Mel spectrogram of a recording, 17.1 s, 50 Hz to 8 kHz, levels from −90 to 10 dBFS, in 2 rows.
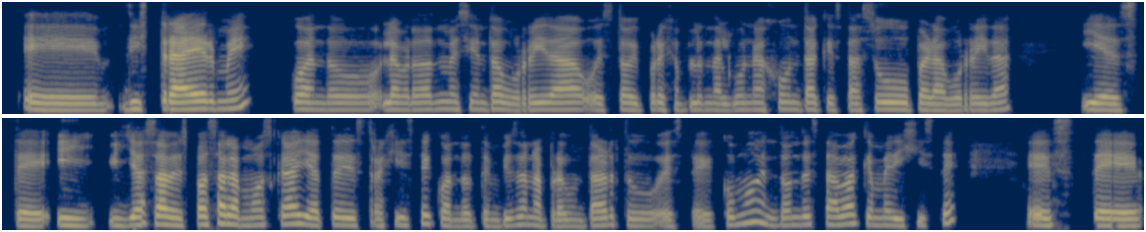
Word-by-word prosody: eh, 170 -2 +2
distraerme, 200 - +5 0.3
cuando 180 -1 -2
la 180 0 +2
verdad, 180 +1 -2
me 195 0 -5
siento 190 0 -4
aburrida. 180 +1 +1
O - - -5
estoy, 170 +1 -4
por 185 +3 -5
ejemplo, 175 0 -5
en 175 -1 -8
alguna 180 +2 -5
junta, 185 0 -3
que 170 - -7
está 170 +1 -5
superaburrida. 175 0 -1 0.5
Y, 180 - +3
este, 170 +1 0
y 185 -2 0
y 185 - -5
ya 200 +1 +4
sabes, 210 -6 +5
pasa 215 +5 +5
la 220 -2 +6
mosca, 200 +4 +1
ya 205 -4 +3
te 200 - -2
distrajiste, 190 +3 -2
cuando 170 -3 -4
te 175 - -7
empiezan 185 +4 -3
a 185 - +1
preguntar, 170 +4 -2
tú: 175 -1 -6
"Este, 160 0 -5
¿cómo? 240 - -3
¿En 200 -9 -5
dónde 195 +2 -3
estaba? 215 +2 0
¿Qué 210 - -3
me 190 0 -4
dijiste?". 185 - -4 0.5
Este, 180 -1 +2
185 Hz, 160 wpm, -24 LUFS, 175-195 Hz, 0.5 s, la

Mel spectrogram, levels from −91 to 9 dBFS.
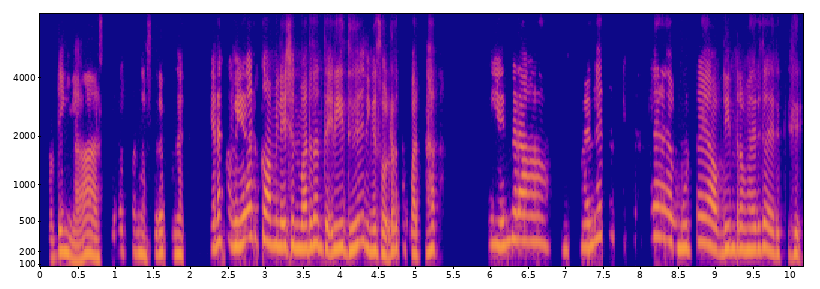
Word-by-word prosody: அப்பிடிங்களா! 150 -5 -1 0.3
சிறப்புங்க, 190 0 -7
சிறப்புங்க. 180 -1 -2 0.4
எனக்கு 285 +4 -1
வியர்ட் 320 +6 +4
காம்பினேஷன் 255 -3 +4
மாரி 230 +1 +4
தான் 240 -3 -1
தெரியுது. 220 +1 +3 0.2
நீங்க 210 -1 +1
சொல்றத 210 +6 0
பார்த்தா. 185 +3 -2 1.0
என்னடா! 295 +2 +3 0.8
மிளகு 320 +9 -2
சிக்கன்ல 310 +2 -4
முட்டையா! 260 +4 -1
அப்பிடின்றமாரி 220 +1 0
தான் 210 -4 0
இருக்கு. 180 -2 -8
230 Hz, 110 wpm, -21 LUFS, 195-275 Hz, 1.0 s, வியர்ட்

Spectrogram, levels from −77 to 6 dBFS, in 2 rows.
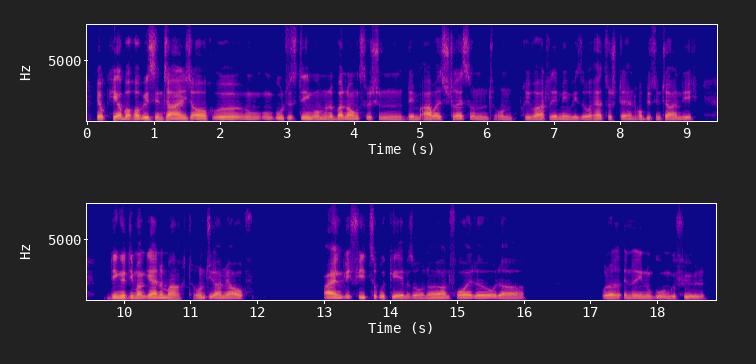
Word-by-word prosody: Ja, - - +7
okay, - - +2
aber - - +5
Hobbys 115 +4 +5
sind 125 -1 -2
da 95 - +6
eigentlich 110 -1 +2
auch, 110 -1 +4
äh, - - -10
'n 95 -1 0
'n 90 -1 -8
gutes 100 -2 -4
Ding, 95 0 +1
um 95 0 -2
'ne 90 -1 -2
Balance 90 +3 +2
zwischen 85 -2 -7
dem 80 -1 -3
Arbeitsstress 90 0 +1
und 85 -3 -8
und 80 -2 -10
Privatleben 85 0 -1
irgendwie 85 0 -4
so 80 0 -2
herzustellen. 80 -6 -4
Hobbys - - -6
sind - - -11
ja - - +2
eigentlich 85 -1 -5 0.5
Dinge, 100 0 +3
die - - 0
man 90 -2 +1
gerne 100 +1 +5
macht 120 +2 -1
und 95 -1 -4
die - - +2
einem 90 +1 0
ja 90 - +2
auch 85 0 0
v - - -24 1.1
eigentlich 95 0 +4
viel 105 -1 0
zurückgeben 85 -1 0
so, 80 0 -4
ne? 100 +4 0
An 90 -2 -3
Freude 90 0 +1
oder 85 -2 -1 1.2
oder 80 -1 +1
in 85 - -5
irgend 90 +3 -2
'nem 80 - -9
guten 85 0 -4
Gefühl. 80 -2 -4
90 Hz, 170 wpm, -25 LUFS, 85-95 Hz, 1.2 s, Ja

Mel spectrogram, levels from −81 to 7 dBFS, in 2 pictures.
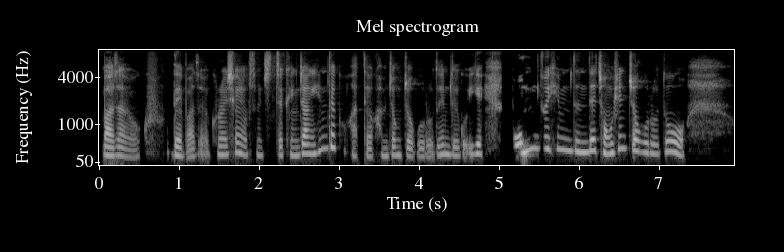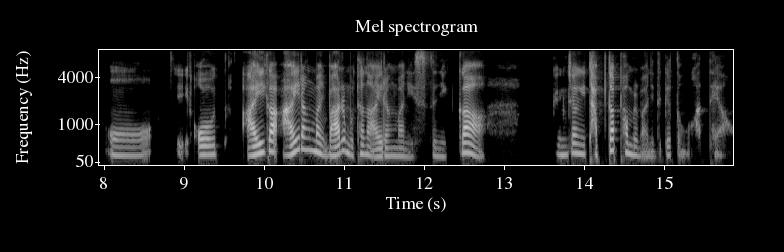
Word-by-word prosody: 맞아요. 165 -6 -1
그 - - -16 0.3
네 175 -3 0
맞아요. - - -9
그런 185 0 -7
시간이 220 +3 +3
없으면 175 -1 -9
진짜 175 0 -2
굉장히 180 +4 -2
힘들 315 +8 -3
것 - - -25
같아요 165 -2 -8
감정적으로도 165 0 -7
힘들고 185 -3 -7
이게 200 +1 -2 0.4
몸도 290 +10 0
힘든데 265 -4 -3
정신적으로도 225 - -1 0.7
어 170 -1 -5 0.4
이 - - -8 0.2
어 185 +1 +3 0.3
아이가 230 +8 +8
아이랑만, 260 -5 +5
말을 175 +9 +7
못 190 -1 -4
하는 190 -2 +1
아이랑만 160 +2 -1
있으니까 155 +8 +2 0.9
굉장히 195 +2 -1
답답함을 230 -8 +3
많이 175 - -9
느꼈던 175 +1 -11
것 - - -19
같아요. - - -8
190 Hz, 335 characters per minute, -24 LUFS, 170-235 Hz, 0.9 s, 아이가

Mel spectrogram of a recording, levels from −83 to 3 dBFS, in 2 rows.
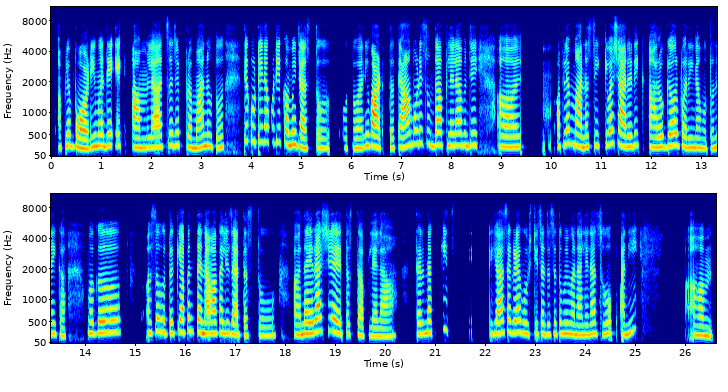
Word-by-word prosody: आपल्या 255 +3 -2
बॉडीमध्ये 235 +4 +4
एक 255 0 -1 0.2
आम्लाचं 220 +4 +1
जे 270 - -3
प्रमाण 220 +1 +2
होतं 230 -3 -3 0.4
ते 355 - +3
कुठे 345 -1 -2
ना 335 - +2
कुठे 335 0 -3
कमी 280 -2 +4
जास्त 205 -2 +2 0.5
होतं 205 -1 -6
आणि 215 +5 -2
वाढत. 230 -4 +9
तर 200 - -3
त्यामुळेसुद्धा 275 +4 +2
आपल्याला 265 -1 0
म्हणजे 260 +1 -3 0.4
अ, - - -2 1.1
आपल्या 275 +5 -2
मानसिक 250 -2 +1
किंवा 285 +2 +1
शारीरिक 255 -1 +3
आरोग्यावर 230 +4 +1
परिणाम 215 -2 0
होतो. 200 0 -6
नाही 230 +2 -1
का? 185 -2 -4 0.5
मग 245 0 -2
अ, 260 +1 +2 0.6
असं 255 +4 -2
होतं 245 -3 -2
की 275 - +1
आपण 285 +3 0
तणावाखाली 245 -1 +3
जात 215 -4 +1
असतो. 190 0 -8 0.5
नैराश्य 280 +5 +4
येत 230 -2 -2
असतं 225 -2 -6
आपल्याला. 180 -2 -3 0.6
तर 230 0 -1
नक्कीच 255 +5 -5 0.8
या 240 +1 +4
सगळ्या 265 -1 0
गोष्टीचा 235 -1 -4
जसं 220 +2 -5
तुम्ही 235 -1 -1
म्हणाले 210 -2 0
ना 230 +2 +1
झोप 245 +2 -4
आणि 235 +8 -1 1.1
अं, 200 -3 0
240 Hz, 125 wpm, -24 LUFS, 215-260 Hz, 1.1 s, वाढत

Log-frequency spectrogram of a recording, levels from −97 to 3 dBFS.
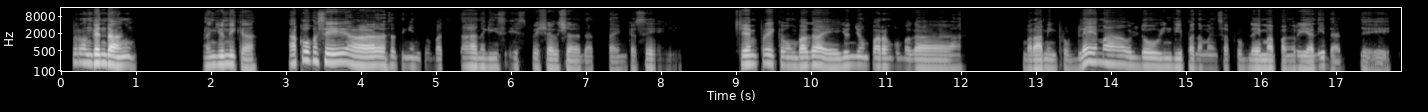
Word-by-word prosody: Pero 195 0 -5
ang 185 - +1
ganda, 180 -4 +10
ang 155 -2 -3 0.9
ang 150 +2 -4
unique 165 -2 0
ah. 125 -1 -3 0.4
Ako 185 +7 +3
kasi, 200 -2 +3
ah, 155 -3 +5
sa 160 +3 -8
tingin 145 -1 -12
ko 135 - -31
ba't, 130 0 -11 0.2
ah, 140 0 -3
naging 135 0 -8
s - - -25 0.2
special 125 -2 -7
siya 110 -3 -5
that 110 0 -15 0.2
time, 105 +1 -15
kasi, 125 +3 -11 1.1
siyempre 170 +1 0
kumbaga, 150 +1 +1
eh, 130 0 -2
'yon 150 +3 -5
yung 150 -1 -7
parang 140 -1 -3
kumbaga, 130 -2 -6 1.4
maraming 120 0 -2
problema, 175 - -2
although 145 -1 -3
hindi 135 0 -7
pa 130 0 -8
naman 120 -1 -15
sa 125 - -15
problema 120 -2 -4
pang 115 0 -11
realidad, 110 0 -6 0.3
eh, 95 -1 -15
140 Hz, 135 wpm, -24 LUFS, 120-160 Hz, 1.4 s, ganda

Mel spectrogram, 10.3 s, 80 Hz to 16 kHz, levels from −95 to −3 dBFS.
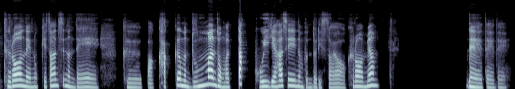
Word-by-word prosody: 드러내 210 0 +3
놓기도 185 +3 -6
하시는데 180 -8 -3 0.5
그 165 -2 -8
막 155 -1 -7
가끔은 220 +1 0
눈만 245 +9 +6
정말 180 -5 -1 0.2
딱 300 0 +9 0.2
보이게 200 0 -1
하시는 220 -1 0
분들이 165 -1 -9
있어요. 160 0 -7
그러면 210 +4 0 1.7
네 175 -5 +1
네네. 155 -1 -11
195 Hz, 220 characters per minute, -23 LUFS, 170-220 Hz, 1.7 s, 딱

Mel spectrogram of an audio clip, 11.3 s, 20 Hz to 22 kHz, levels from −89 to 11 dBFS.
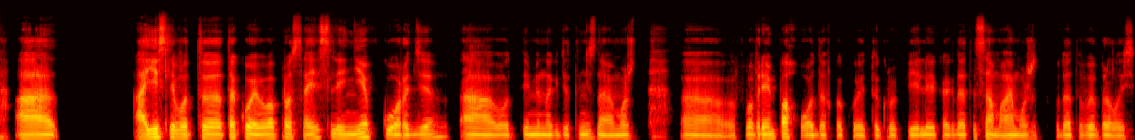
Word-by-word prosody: А 100 0 +5 0.8
а 100 - +3
если 115 +2 +5
вот 105 0 +1
э 100 -2 +4
такой 105 -2 +3
вопрос? 105 +2 +1
А 100 - +1
если 105 +1 0
не 100 +4 +3
в 120 - -7
городе, 100 +1 0 0.2
а 95 -2 +2
вот 90 0 -2
именно 95 -1 +1
где-то, 90 +2 -7
не 95 - 0
знаю, 90 -3 -1
может, 90 0 -2 0.4
а, 85 -2 -3
во 100 - -1
время 100 0 +2
похода 90 -4 0
в - - -17
какой-то 85 -1 -5
группе, 90 - -6
или 95 +1 +1
когда 95 +1 -3
ты - - -13
сама 90 -3 0
может 90 -1 -3
куда-то 90 0 -4
выбралась 85 -1 -3
95 Hz, 175 wpm, -26 LUFS, 90-100 Hz, 0.8 s, А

